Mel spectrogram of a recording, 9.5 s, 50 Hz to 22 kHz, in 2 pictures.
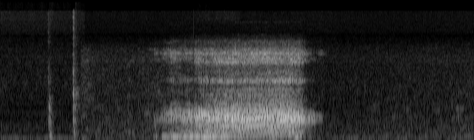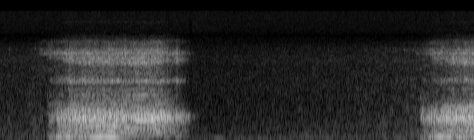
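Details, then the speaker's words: An adult woman snoring in bed: three loud, rough, rattling snores on breaths in, about 17 per minute, with quiet pauses between them in a small room. "this woman standing here with the blonde hair she's going to get in the bed and you're going to hear her snoring right about here"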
